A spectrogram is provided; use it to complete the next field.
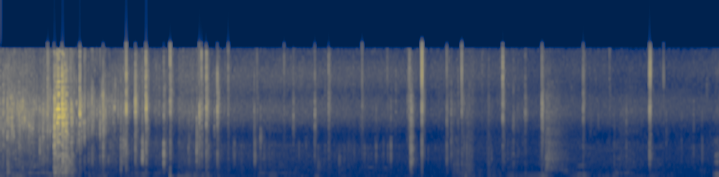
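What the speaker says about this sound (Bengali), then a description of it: "তেলটা গরম হয়ে গেছে, এখন জিরে দিয়ে দিলাম।" Cumin seeds dropped into hot oil in a village kitchen crackle in a brief loud burst, then settle into faint scattered pops and ticks with light clinks of a utensil.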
